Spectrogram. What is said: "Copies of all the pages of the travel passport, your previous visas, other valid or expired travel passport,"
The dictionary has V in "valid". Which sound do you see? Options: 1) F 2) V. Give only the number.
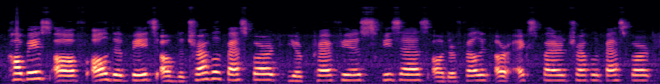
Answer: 1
